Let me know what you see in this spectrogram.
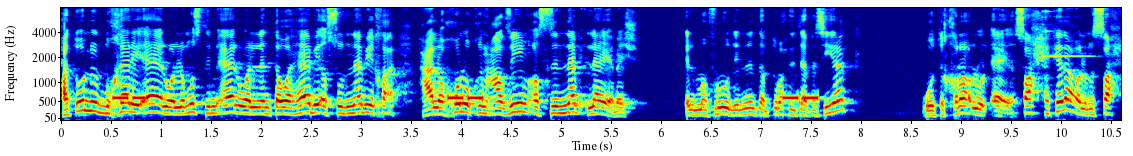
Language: Arabic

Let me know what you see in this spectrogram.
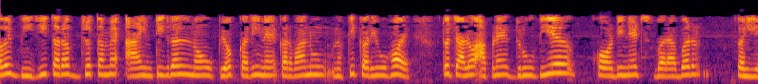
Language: Gujarati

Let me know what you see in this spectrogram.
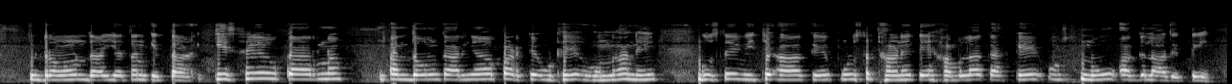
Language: Punjabi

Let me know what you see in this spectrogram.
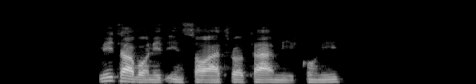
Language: Persian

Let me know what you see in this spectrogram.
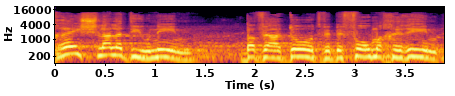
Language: Hebrew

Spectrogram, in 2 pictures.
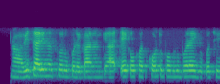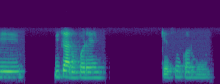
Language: Gujarati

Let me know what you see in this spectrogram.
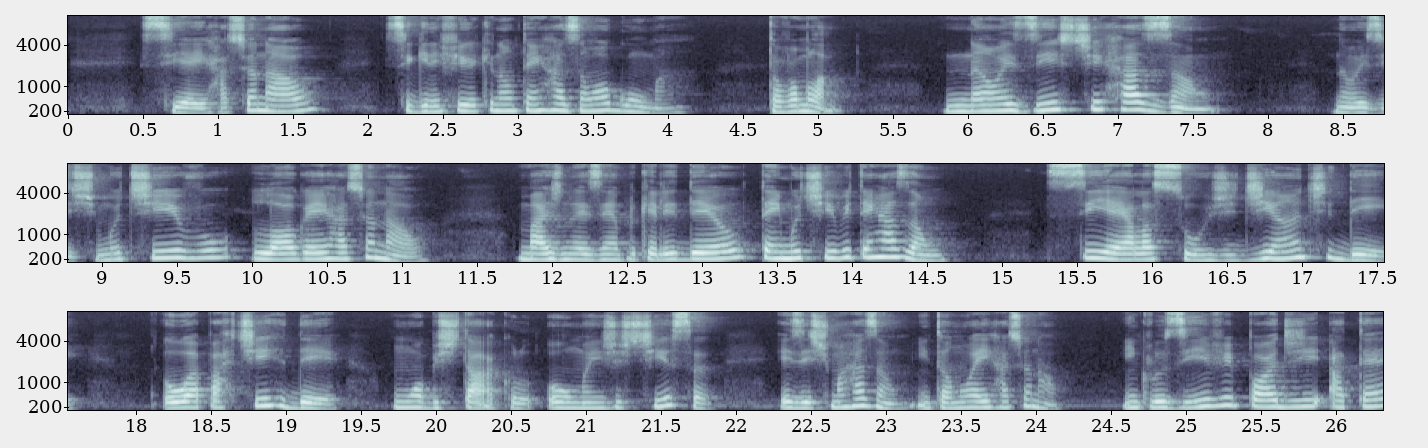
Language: Portuguese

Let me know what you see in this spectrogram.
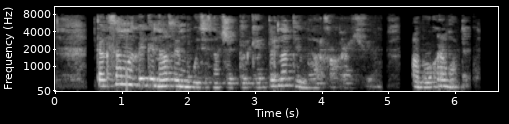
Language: Belarusian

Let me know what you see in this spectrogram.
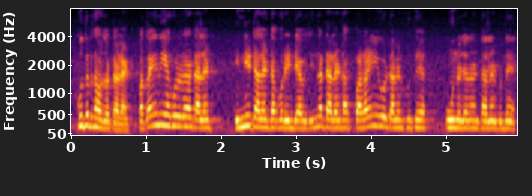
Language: Dogri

